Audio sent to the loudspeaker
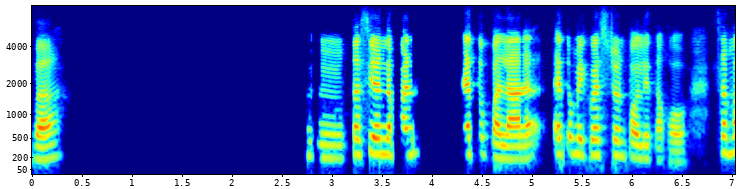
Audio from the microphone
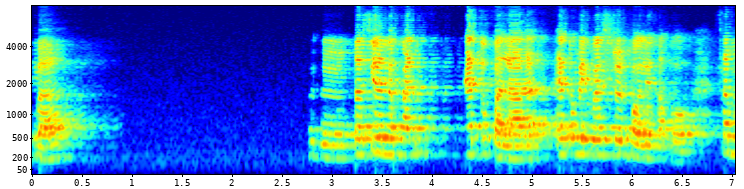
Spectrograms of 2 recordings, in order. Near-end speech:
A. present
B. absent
B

